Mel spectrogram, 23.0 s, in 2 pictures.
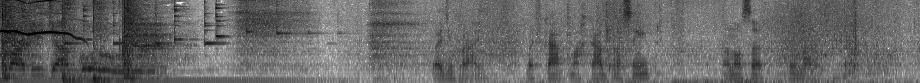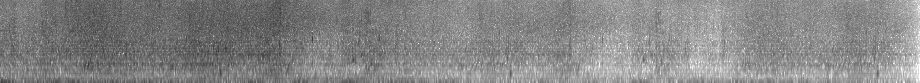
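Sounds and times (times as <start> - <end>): ocean surf washing onto beach: 4.3 - 18.8.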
